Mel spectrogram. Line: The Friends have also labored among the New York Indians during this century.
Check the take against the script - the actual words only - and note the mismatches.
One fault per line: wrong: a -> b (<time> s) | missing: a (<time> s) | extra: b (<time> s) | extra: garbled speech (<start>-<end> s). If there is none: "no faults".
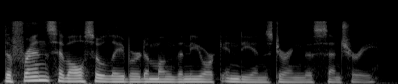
no faults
